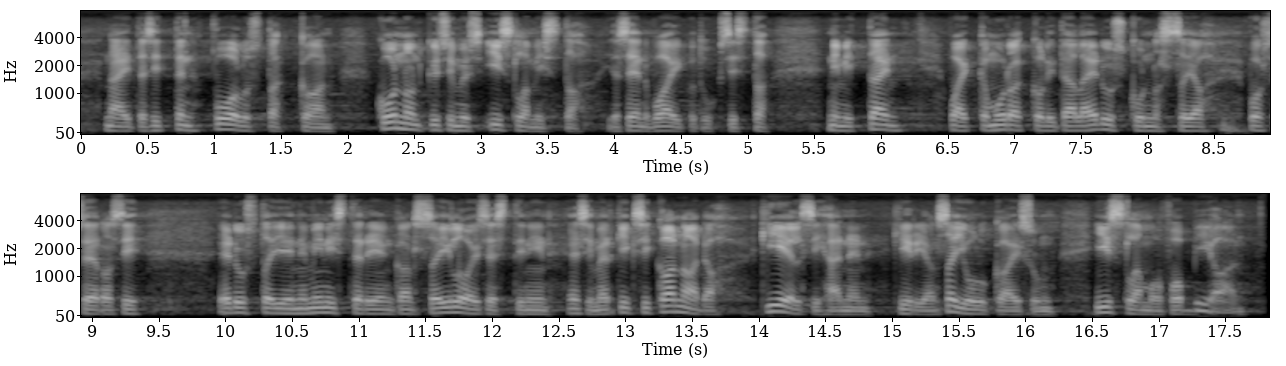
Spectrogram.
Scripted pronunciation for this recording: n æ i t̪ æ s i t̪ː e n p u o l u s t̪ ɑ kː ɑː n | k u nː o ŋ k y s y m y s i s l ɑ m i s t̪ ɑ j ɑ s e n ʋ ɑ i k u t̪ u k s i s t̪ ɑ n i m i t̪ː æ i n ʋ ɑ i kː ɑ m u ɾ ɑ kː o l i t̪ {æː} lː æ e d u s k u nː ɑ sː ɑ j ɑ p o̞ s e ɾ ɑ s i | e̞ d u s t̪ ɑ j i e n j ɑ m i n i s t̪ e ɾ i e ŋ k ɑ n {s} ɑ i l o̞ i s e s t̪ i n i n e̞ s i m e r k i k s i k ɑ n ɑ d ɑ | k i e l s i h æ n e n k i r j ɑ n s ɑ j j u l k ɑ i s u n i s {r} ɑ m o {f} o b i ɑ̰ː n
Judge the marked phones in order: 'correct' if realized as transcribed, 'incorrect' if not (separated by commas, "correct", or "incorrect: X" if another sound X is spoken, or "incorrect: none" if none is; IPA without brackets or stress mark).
correct, incorrect: sː, incorrect: l, correct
